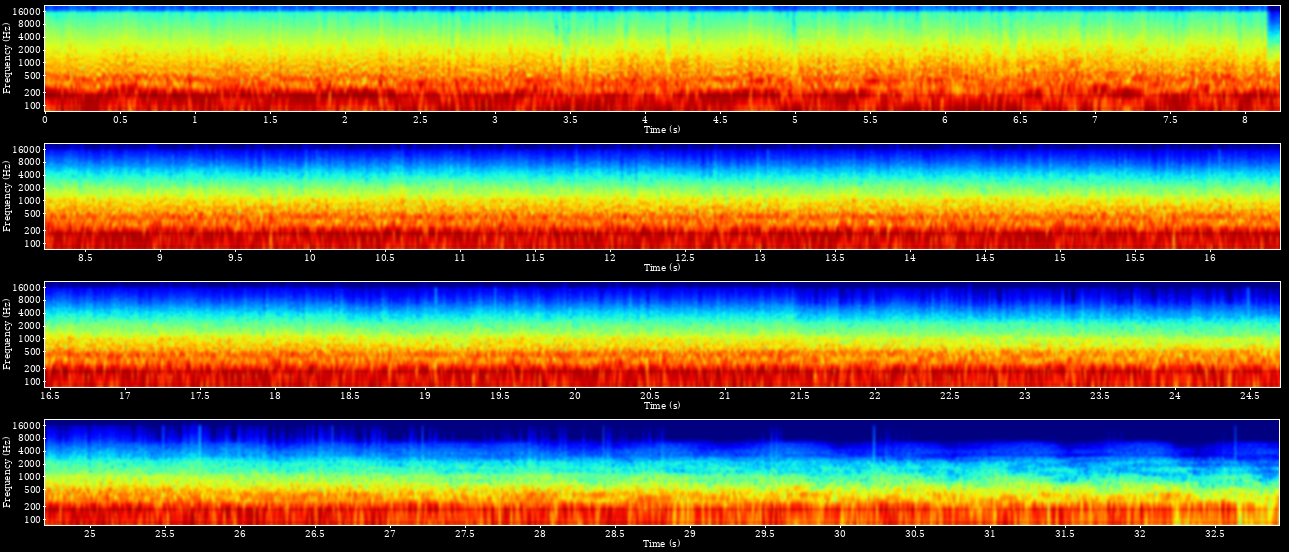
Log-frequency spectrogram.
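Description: Harsh noise / power electronics: a wall of loud, dense distorted noise. About eight seconds in, the top end cuts out abruptly, leaving a heavy low distorted mass with faint steady tones that thins and wavers a little lower near the end.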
